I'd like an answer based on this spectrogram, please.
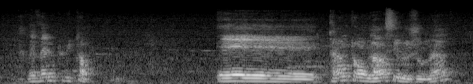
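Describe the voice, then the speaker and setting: A man at a fairly high pitch and fairly slow pace, amid noticeable background noise and audible room echo. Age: 70s. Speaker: veteran journalist. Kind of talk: interview. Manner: halting.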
